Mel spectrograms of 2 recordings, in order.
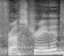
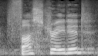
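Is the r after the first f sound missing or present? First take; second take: Present; Missing. First: The r after the first f is clearly sounded. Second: The r after the first f is left out. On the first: The speaker calls it right. "there's an R in that word" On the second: The speaker calls it wrong. "when I hear people say frustrated"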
